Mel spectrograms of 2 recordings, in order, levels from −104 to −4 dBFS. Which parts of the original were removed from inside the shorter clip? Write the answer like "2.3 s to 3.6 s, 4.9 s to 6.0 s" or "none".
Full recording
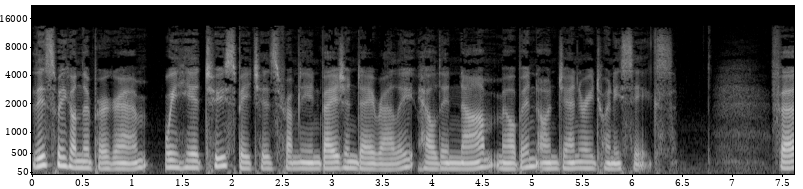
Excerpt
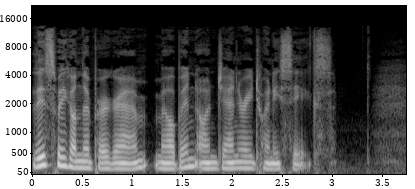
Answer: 1.2 s to 4.6 s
